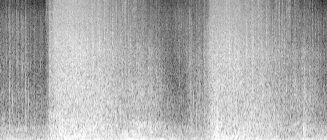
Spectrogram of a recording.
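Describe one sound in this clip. Wooden crates smash and splinter apart.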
